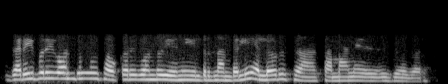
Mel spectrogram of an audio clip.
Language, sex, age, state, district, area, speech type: Kannada, female, 18-30, Karnataka, Gulbarga, urban, conversation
